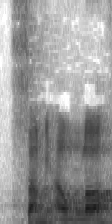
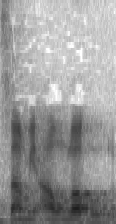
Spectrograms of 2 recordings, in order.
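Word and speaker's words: سمع الله: Atau juga masih banyak yang Sami Allah, padahal harusnya pakai ain. Sami Allahu liman hamidah ya gitu.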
